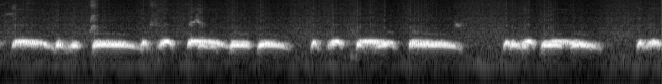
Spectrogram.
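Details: Repeated low coos of a spotted dove, played to lure wild doves into traps. Short notes and longer sustained ones form phrases separated by brief silences, in a clean, quiet recording.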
